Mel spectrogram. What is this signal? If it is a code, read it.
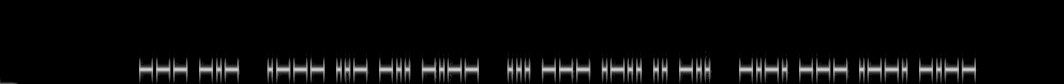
Morse code, heard as a keyed tone, about 28 wpm, 700 Hz. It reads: OK JUDY SOLID COPY
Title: Practice QSO - Exchange 3 - More Info - 28wpm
